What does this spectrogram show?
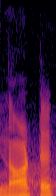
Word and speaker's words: knot: In KNOT, not, K is silent.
